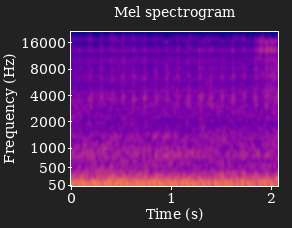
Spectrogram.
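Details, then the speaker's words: Damaged Dodge Challenger SRT 392 V8 at Copart, check engine light on, was smoking: deep steady idle with faint light tap on top; motor suspected abused and possibly blown, cause unconfirmed. Engine ticking at idle. "Yeah. You hear the little motor, got a little tap in it."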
